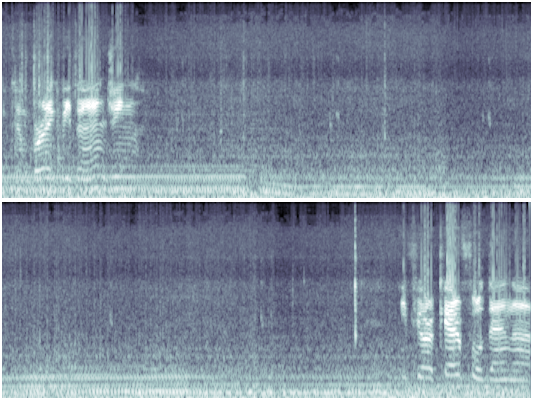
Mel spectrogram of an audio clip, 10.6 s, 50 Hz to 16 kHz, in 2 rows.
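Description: A 2019 Mercedes-AMG GT 63 S 4-Door Coupe with a 639 hp V8 braking on the engine, a loud, steady, close rumble with a brief dip in pitch early on, likely a downshift, then a sustained drone to the end.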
